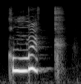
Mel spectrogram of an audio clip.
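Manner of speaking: high bright camera click. Acted. Reader makes the camera's click sound. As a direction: chirp the click like a tiny shutter.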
